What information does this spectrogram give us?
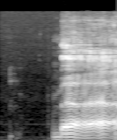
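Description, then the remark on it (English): A loud, guttural burp erupts after a brief silence and rumbles on steadily for over half a second, rough-toned, with no talking over it. “I can burp on command.”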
